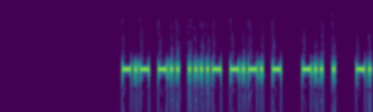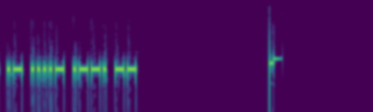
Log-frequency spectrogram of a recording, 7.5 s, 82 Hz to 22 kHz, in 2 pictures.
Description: Morse code, heard as a keyed tone, about 40 wpm, 700 Hz. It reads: KD4CT DE NA4PM
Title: USA Callsign DE Callsign - 5 Characters - 40wpm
